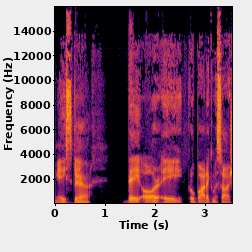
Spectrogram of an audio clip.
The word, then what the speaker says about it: Aescape: This one is called Aescape It's spelled like escape. But with an A at the beginning Aescape.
